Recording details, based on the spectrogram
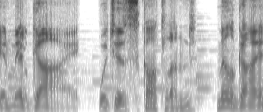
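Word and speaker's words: Milngavie: Milgy is pronounced Milgy.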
